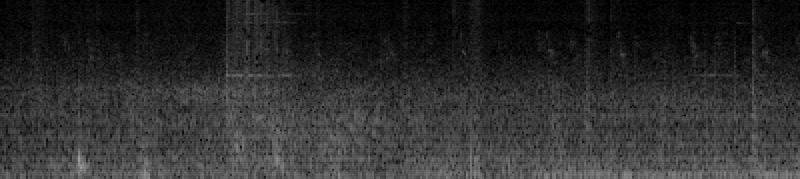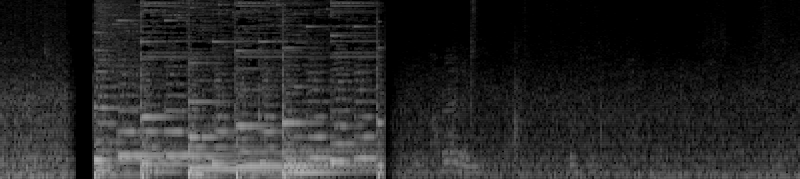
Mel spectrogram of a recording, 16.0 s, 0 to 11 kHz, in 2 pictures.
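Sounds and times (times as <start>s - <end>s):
street noise: 0.0s - 16.0s
bright chiming jingle melody: 9.0s - 11.9s.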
